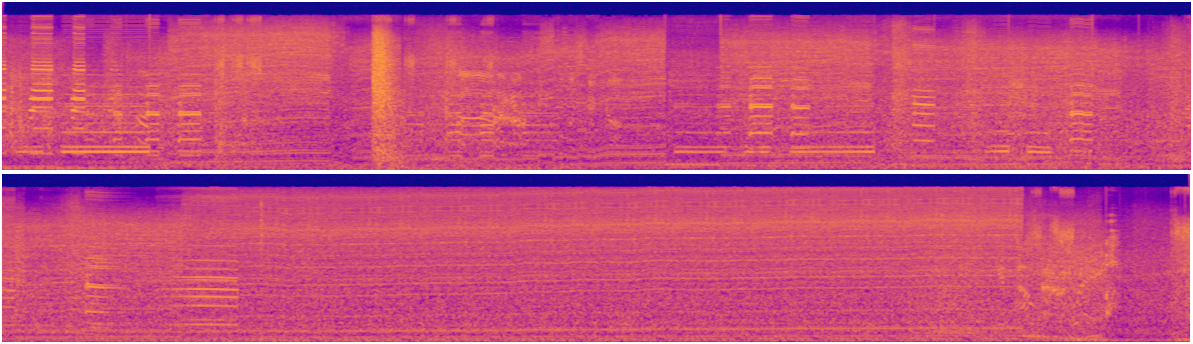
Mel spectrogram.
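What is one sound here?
A motorcycle engine hums and revs steadily.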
